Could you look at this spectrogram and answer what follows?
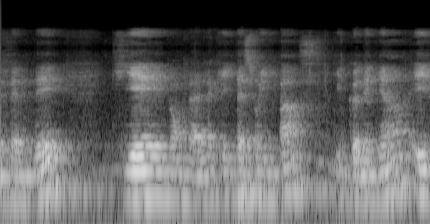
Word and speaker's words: EPAS: Alors, l'accréditation IPAS, donc ça s'écrit EPAS pour European Program Assessment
